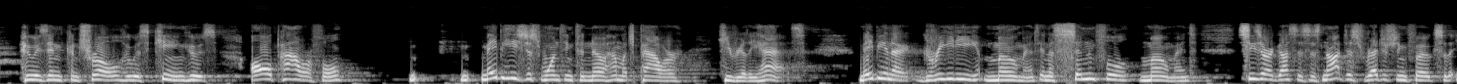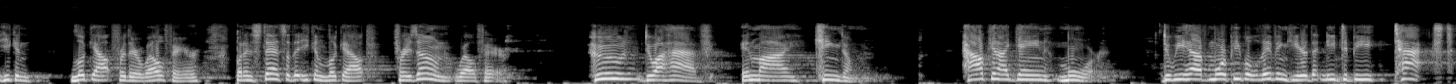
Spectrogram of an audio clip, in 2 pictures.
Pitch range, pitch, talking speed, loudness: 185-230 Hz, 200 Hz, 175 wpm, -11 LUFS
